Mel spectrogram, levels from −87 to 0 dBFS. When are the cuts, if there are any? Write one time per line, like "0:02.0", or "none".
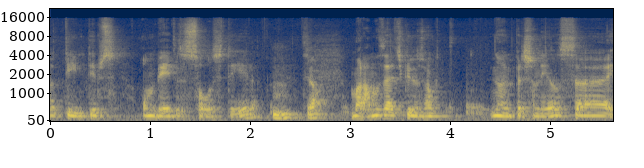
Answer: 0:02.5
0:04.6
